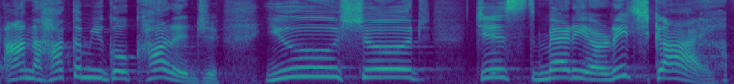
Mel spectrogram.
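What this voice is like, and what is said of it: Imitates her mother's accent. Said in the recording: “I'm going to say her accent... I want to say this with respect. I'm not mocking her... she was very lone in her accent and she was mocked for it. So I would speak to her in her accent”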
